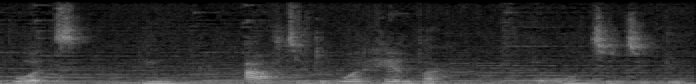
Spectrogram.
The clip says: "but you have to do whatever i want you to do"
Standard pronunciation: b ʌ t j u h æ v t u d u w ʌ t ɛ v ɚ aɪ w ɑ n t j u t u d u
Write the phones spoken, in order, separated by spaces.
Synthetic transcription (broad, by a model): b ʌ t j u h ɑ f t u d u w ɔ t ɛ v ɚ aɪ w ɑ n t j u t u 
